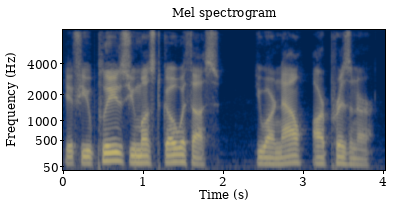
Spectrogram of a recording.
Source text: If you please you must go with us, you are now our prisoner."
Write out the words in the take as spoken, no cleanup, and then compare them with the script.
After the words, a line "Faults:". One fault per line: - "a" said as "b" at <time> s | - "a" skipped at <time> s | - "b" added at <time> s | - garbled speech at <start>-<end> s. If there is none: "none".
If you please you must go with us, you are now our prisoner."
Faults:
none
